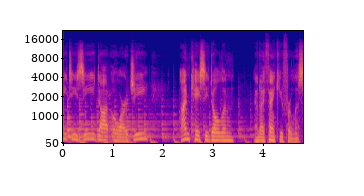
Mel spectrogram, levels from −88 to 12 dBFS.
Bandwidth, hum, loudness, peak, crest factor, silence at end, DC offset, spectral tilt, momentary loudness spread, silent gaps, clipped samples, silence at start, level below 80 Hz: 15.5 kHz; none; -19 LUFS; -2 dBFS; 18 dB; 0 s; under 0.1%; -4.5 dB/octave; 14 LU; none; under 0.1%; 0 s; -40 dBFS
